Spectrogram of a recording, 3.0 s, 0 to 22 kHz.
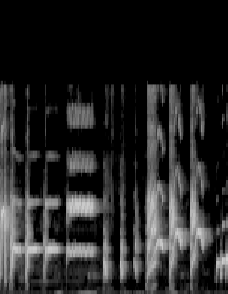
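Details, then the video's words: Asian pied starling lure song for a young bird that has stopped singing. Brief sharp chips and level whistled tones lead into scratchy chattering notes and rasping bursts, ending in a short rising whistle. "Pancingan Jitu 1 Menit !! Jalak Suren Paud Macet Tidak Mau Bunyi Langsung Gacor Bongkar Isian"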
